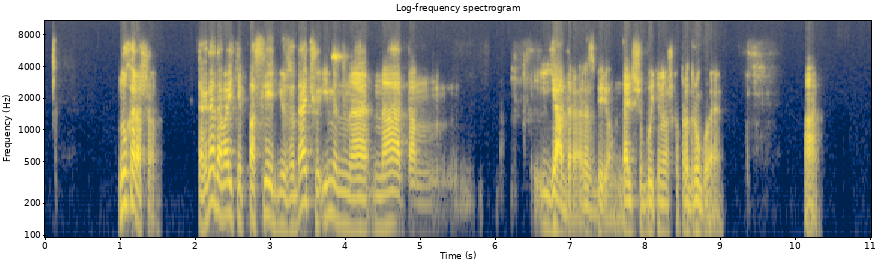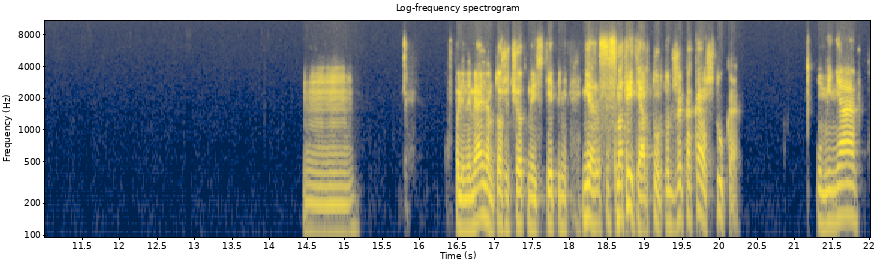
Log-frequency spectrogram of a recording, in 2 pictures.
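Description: A man speaks calmly through an online call microphone, explaining.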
